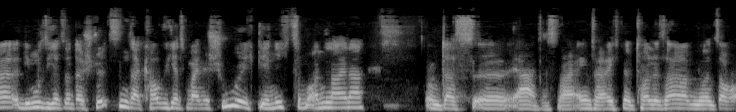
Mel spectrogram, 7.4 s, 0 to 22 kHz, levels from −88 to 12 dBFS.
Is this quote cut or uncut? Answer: uncut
